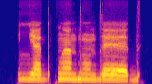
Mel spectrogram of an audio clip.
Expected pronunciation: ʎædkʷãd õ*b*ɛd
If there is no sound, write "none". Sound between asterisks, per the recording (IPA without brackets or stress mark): d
